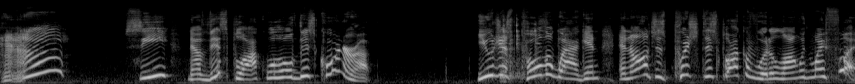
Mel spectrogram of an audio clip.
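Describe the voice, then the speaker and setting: This cartoonish character voice has an extremely high pitch. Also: moderate pace. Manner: eager, chatty.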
